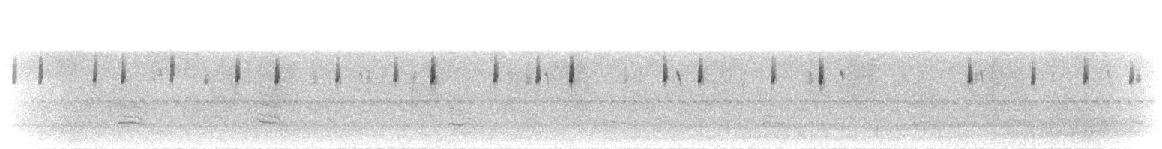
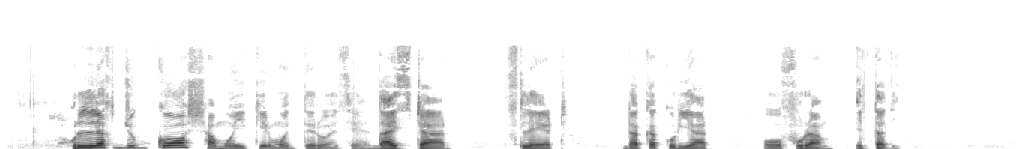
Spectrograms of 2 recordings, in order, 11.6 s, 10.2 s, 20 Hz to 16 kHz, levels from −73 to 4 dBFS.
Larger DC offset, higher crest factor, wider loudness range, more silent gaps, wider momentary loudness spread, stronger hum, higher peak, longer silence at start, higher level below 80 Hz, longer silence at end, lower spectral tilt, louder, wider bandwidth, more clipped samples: neither; first, 28 dB vs 20 dB; about the same, 4 LU vs 6 LU; neither; about the same, 17 LU vs 16 LU; neither; about the same, -2 dBFS vs -2 dBFS; second, 0.1 s vs 0.6 s; about the same, -76 dBFS vs -72 dBFS; second, 0.1 s vs 1.2 s; second, 4 dB/octave vs -6 dB/octave; second, -24 LUFS vs -21 LUFS; about the same, 11 kHz vs 11.5 kHz; neither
